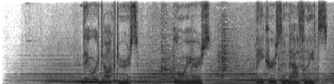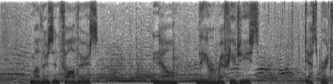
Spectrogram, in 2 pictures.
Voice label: Commercial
